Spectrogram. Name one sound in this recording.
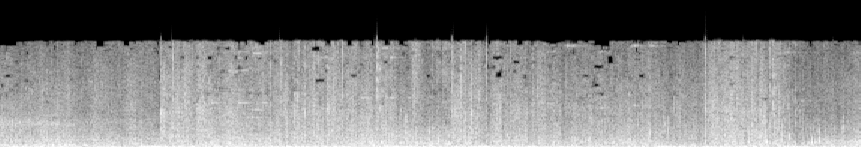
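A pistol fires sharp shots.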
